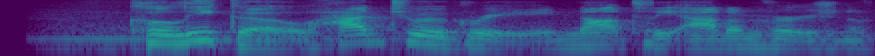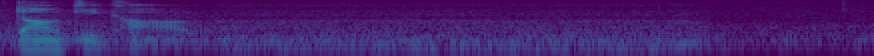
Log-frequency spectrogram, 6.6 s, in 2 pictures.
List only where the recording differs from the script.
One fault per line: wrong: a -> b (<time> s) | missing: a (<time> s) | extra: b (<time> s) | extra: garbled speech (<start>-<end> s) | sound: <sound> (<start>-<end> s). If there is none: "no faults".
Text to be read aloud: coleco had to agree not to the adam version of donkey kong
no faults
